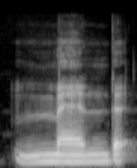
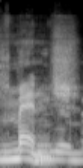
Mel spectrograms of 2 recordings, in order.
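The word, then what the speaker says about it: Mendes: Um, Nate, definitely not mend as in Portuguese. They said it right. Exactly. So, okay. So, so what is it? So, it's mench.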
